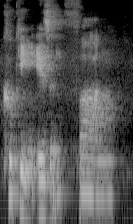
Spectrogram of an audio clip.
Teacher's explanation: if it's falling intonation probably you'd be indicating a more negative attitude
